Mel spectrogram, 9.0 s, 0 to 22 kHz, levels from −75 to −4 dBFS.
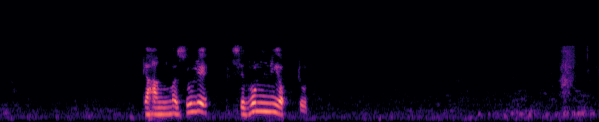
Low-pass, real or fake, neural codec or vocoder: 5.4 kHz; fake; codec, 44.1 kHz, 7.8 kbps, DAC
